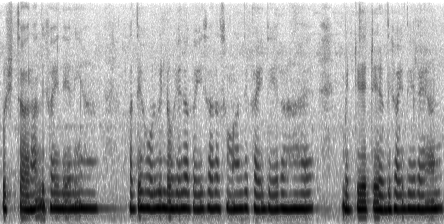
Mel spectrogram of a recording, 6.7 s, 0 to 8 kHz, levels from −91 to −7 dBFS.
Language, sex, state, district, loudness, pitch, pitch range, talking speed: Punjabi, female, Punjab, Fazilka, -14 LUFS, 205 Hz, 200-210 Hz, 225 wpm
